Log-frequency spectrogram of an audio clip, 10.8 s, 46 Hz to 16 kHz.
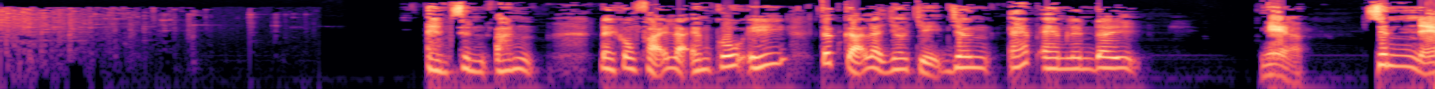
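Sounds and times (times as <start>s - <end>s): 
kettle thrown against a wall and shattering: 0.0s - 2.4s
tinkling fragments of a shattered kettle: 0.0s - 2.5s
speech: 3.2s - 8.6s, 9.4s - 10.7s.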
